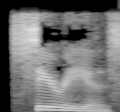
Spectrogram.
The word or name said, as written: cereous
